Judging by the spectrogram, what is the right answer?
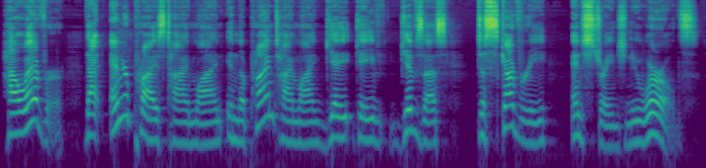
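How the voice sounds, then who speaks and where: A man's voice: a little high, very animated, slow. A man chatting as a guest in a casual fan podcast discussion, conversational with tentative asides.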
